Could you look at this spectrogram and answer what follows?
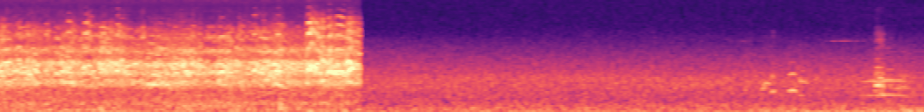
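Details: A dense chorus of high, yelping Greater white-fronted goose honks in Japan pours out for about three seconds, then fades to a quiet hiss with a faint call near the end.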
